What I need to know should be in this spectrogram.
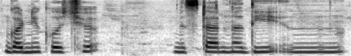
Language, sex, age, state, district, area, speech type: Kashmiri, female, 30-45, Jammu and Kashmir, Baramulla, urban, spontaneous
